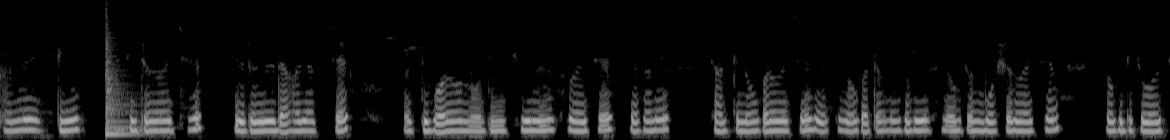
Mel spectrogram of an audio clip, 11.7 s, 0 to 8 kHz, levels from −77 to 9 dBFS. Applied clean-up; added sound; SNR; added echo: classical method spectral subtraction.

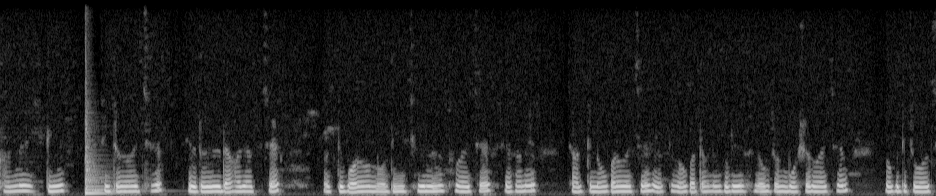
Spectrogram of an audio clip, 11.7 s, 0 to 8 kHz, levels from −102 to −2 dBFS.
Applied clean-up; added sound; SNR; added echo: none; Snare drum; 11 dB; none.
